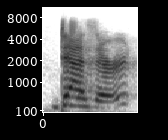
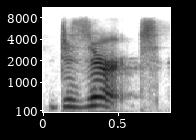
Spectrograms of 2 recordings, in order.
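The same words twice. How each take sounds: First: The stress is on the first syllable. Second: The stress is on the second syllable. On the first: A dry, sandy place. "the stress is on the first syllable" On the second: To abandon something. "stress on the second syllable"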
